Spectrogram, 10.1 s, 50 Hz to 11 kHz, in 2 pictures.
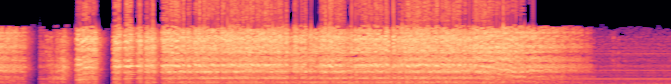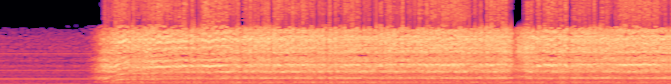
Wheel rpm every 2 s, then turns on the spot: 130, 210, 30, 210, 230.
none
